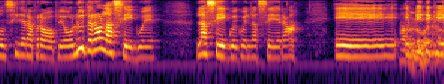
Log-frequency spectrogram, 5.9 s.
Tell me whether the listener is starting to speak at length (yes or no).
no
